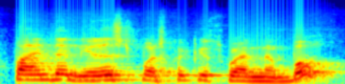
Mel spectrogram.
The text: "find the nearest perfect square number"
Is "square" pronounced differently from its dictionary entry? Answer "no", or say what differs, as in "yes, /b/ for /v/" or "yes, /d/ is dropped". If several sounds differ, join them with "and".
yes, /k/ is dropped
